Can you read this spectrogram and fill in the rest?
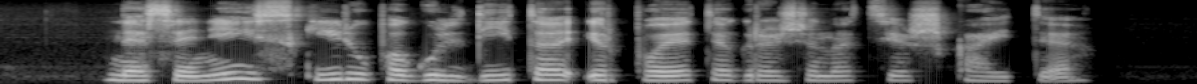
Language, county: Lithuanian, Vilnius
